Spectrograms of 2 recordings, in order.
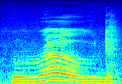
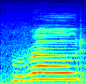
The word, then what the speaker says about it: rode: Okay, the O says O, like in the word road. The cowboy rode off into the sunset. Road. Think to spell it. Sound it out. Ode. Don't forget that's rod, like a curtain rod. Don't forget the silent E.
